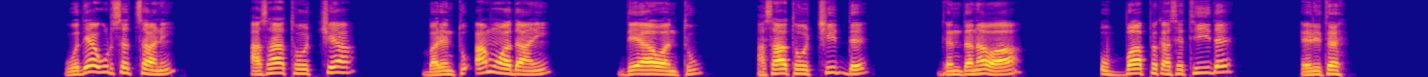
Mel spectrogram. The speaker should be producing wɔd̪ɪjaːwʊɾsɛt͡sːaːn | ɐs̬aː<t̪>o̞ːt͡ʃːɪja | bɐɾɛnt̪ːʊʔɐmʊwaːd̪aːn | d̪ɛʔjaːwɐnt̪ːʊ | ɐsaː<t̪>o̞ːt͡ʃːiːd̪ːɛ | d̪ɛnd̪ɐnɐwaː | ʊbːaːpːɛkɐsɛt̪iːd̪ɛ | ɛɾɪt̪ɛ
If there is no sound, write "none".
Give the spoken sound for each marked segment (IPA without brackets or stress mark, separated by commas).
t̪, t̪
